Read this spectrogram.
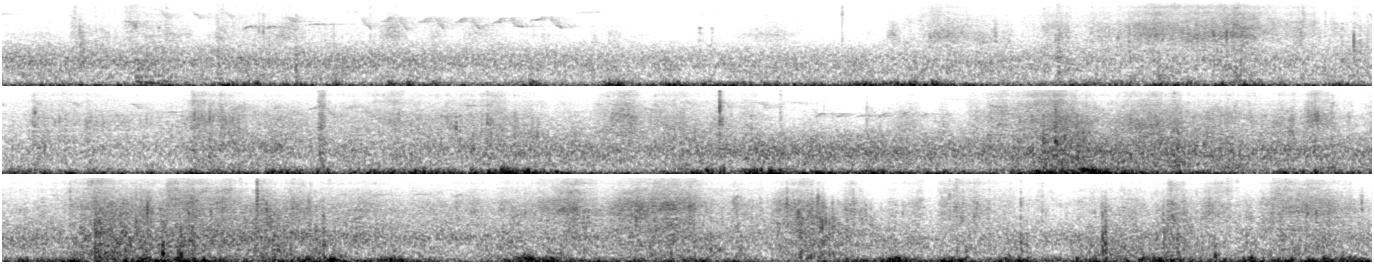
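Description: A tarp rustles and flaps as it is handled.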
